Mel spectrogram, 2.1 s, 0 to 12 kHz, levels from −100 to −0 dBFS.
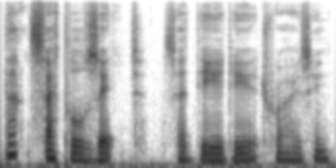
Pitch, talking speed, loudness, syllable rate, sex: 110 Hz, 200 wpm, -25 LUFS, 5.0 syllables/s, male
